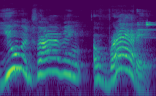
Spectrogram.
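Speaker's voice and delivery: very high, shrill, swooping screaming bark. Retelling what an officer at the car window said: imitating an officer yelling. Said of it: "he's screaming and yelling at me".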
